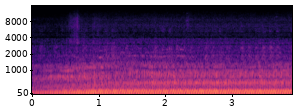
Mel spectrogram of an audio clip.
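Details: Denyo DCA-15SS-N genset, 30+ years old, 1.6 L 3-cylinder Nissan diesel (18 PS at 1500 rpm), just cold-started after years unused, no load, smoking a little: steady diesel clatter, even low thrum, no knocks or misses; normal cold idle.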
